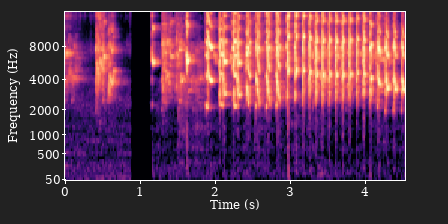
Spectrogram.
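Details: Lovebird ngekek song, a recording used as a lure to get other lovebirds singing: a few sharp high chirps, a brief silence, then a fast, steady, high-pitched chattering trill that runs on to the end.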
